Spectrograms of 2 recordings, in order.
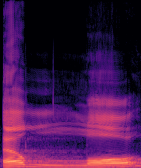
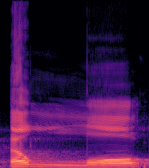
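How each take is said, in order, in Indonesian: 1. Vokal pertama tipis, bibir tersenyum. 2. Vokal pertama tipis, bibir tersenyum.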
